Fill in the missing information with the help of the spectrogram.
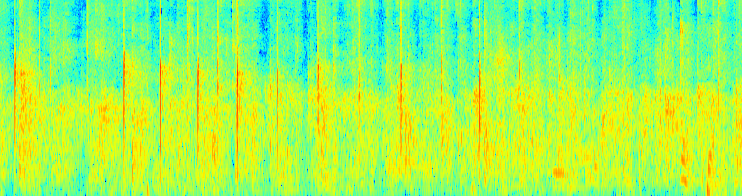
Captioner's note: applause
